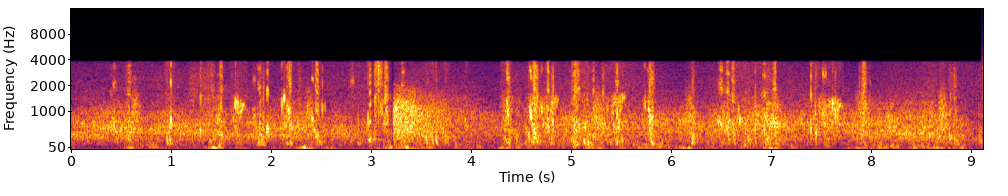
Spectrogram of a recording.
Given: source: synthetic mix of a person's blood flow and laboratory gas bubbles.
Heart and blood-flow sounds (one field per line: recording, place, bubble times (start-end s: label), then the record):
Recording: Doppler ultrasound of blood flow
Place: subclavian vein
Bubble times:
0.40-0.67 s: bubbles
0.95-1.08 s: bubbles
1.27-1.57 s: bubbles
1.60-1.78 s: bubbles
1.82-2.03 s: bubbles
2.10-2.29 s: bubbles
2.36-2.67 s: bubbles
2.78-3.22 s: bubbles
3.29-3.37 s: bubbles
3.53-3.82 s: bubbles
3.94-4.00 s: bubbles
4.31-4.89 s: bubbles
4.99-5.67 s: bubbles
5.73-5.96 s: bubbles
6.19-6.29 s: bubbles
6.47-7.12 s: bubbles
7.39-7.75 s: bubbles
7.89-8.04 s: bubbles
8.69-8.76 s: bubbles
8.79-8.91 s: bubbles
9.08-9.13 s: bubbles
From the record:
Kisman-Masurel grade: 242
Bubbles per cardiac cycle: several, 3 to 8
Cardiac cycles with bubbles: 100%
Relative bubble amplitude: moderate (0.250 to 0.450)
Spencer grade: 3 (all of the cardiac periods contain showers or single bubble signals, but not dominating or overriding the cardiac motion signals)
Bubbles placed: anywhere in the cardiac cycle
